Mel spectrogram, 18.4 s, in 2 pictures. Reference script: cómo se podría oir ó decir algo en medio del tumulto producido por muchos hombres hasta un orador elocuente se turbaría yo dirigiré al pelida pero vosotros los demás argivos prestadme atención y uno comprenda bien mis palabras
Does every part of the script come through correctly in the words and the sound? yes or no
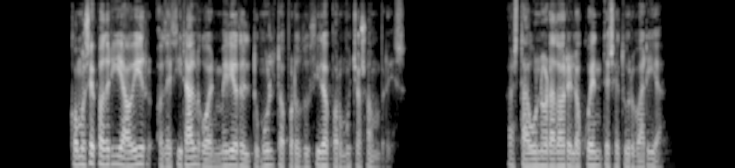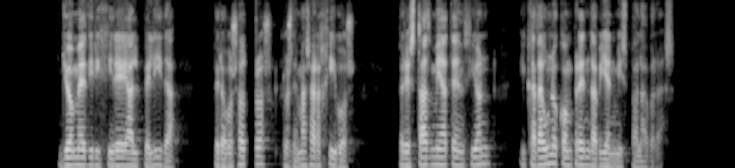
no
